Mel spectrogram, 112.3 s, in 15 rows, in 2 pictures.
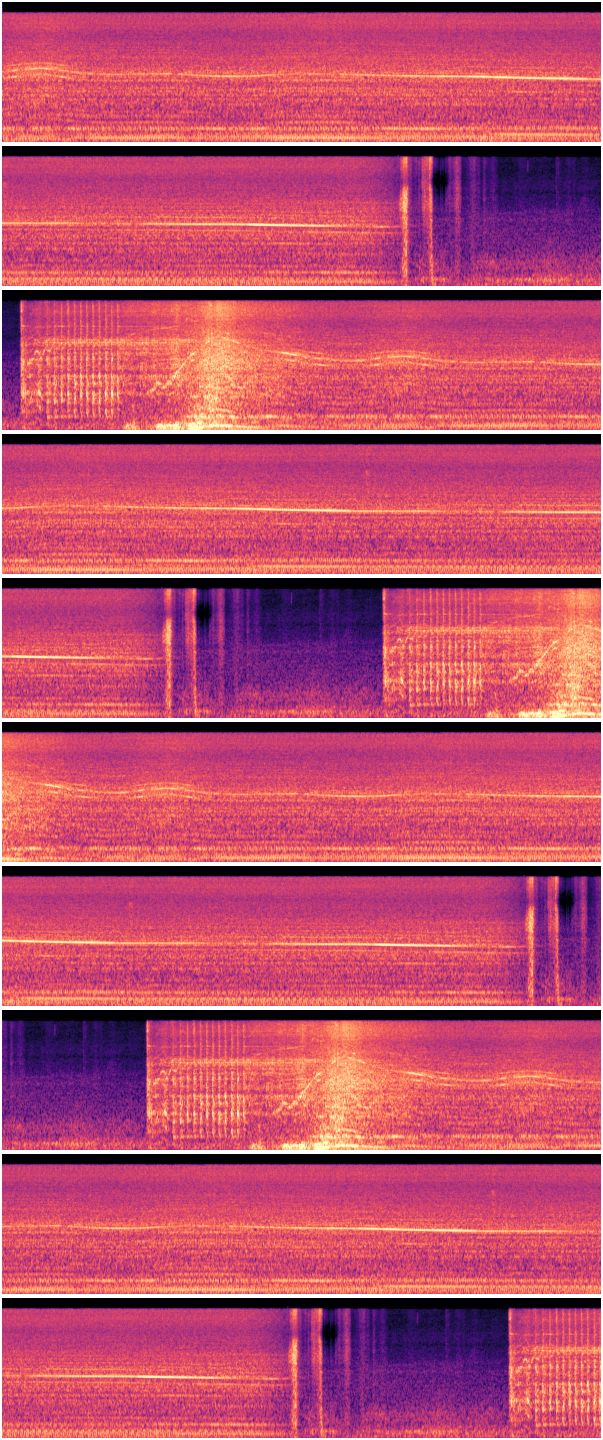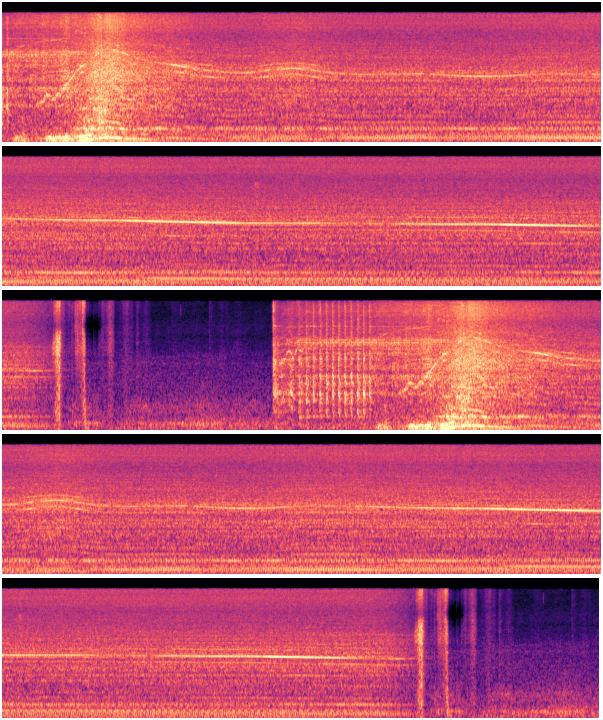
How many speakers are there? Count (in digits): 0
